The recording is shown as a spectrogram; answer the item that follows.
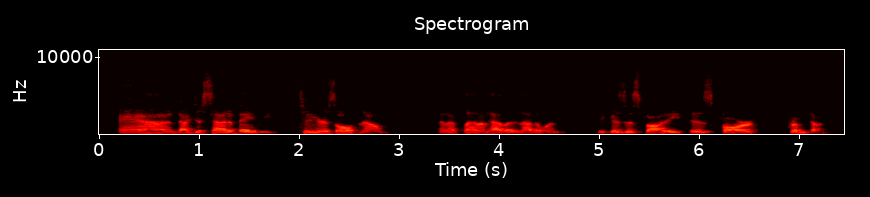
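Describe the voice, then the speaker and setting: At a moderate pace, the speaker uses a normal speaking voice with ordinary pitch variation. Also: man, medium pitch for a man. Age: 50s. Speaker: product formulator and company co-founder. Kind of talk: product presentation on a video call. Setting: video call.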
